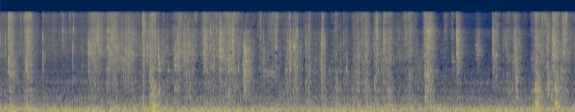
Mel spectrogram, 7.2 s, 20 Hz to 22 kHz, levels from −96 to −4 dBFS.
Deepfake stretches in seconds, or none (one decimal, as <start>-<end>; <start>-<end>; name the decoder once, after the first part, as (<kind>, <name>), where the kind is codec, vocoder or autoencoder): 0.0-1.9 (autoencoder, DAC-VAE)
